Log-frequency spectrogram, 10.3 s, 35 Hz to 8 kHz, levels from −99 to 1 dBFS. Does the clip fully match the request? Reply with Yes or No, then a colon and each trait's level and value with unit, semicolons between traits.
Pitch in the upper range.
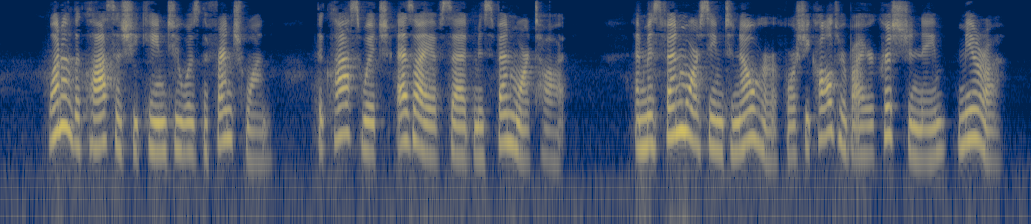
Yes: high, 225 Hz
